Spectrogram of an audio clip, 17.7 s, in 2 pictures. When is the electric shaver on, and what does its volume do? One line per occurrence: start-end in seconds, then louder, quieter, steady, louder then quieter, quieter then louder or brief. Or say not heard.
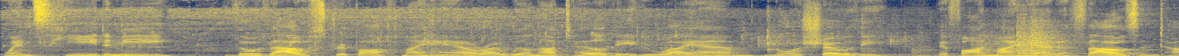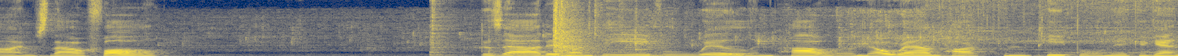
not heard.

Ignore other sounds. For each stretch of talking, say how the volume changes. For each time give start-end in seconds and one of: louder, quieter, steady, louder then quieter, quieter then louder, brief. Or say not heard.
0.0-10.1 steady
12.4-17.6 steady.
